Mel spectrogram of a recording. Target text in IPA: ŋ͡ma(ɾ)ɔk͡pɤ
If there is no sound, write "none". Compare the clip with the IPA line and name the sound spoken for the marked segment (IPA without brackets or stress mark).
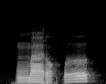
ɾ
